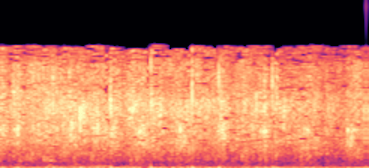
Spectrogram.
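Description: A crowd at a Buddhist monk's talk gives another round of applause, a dense crackle of many hands clapping at an even, fairly loud level throughout, with no voices over it.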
